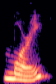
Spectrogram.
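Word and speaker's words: Māori: a a Mory face uh pattern some people pronounce it Maui but I was told when I was in New Zealand many years ago that it's actually pronounced Mori but the words here are Will To Power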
